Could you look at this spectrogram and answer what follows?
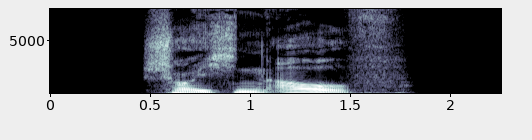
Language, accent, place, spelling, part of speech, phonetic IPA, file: German, Germany, Berlin, scheuchen auf, verb, [ˌʃɔɪ̯çn̩ ˈaʊ̯f], De-scheuchen auf.ogg
- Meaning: inflection of aufscheuchen: 1. first/third-person plural present 2. first/third-person plural subjunctive I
